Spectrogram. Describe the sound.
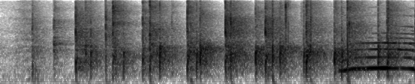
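Audience applause: a burst of many hands clapping in quick, uneven strokes, fairly loud, with a whoop and cheering voices rising toward the end.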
